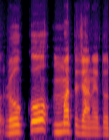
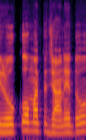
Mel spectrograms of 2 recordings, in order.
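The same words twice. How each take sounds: First: Slow, drawn-out "रोको", then "मत जाने दो"; pause after रोको. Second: "रोको मत" run together, then "जाने दो"; group रोको with मत, then say जाने दो; pause after मत. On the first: Teacher reading the contrasting example to students, pause after रोको. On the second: Teacher reading the first example line to students, pause after मत. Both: Shown as a demonstration. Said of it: "कौमे से देखो यहाँ भाव change हो गया".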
